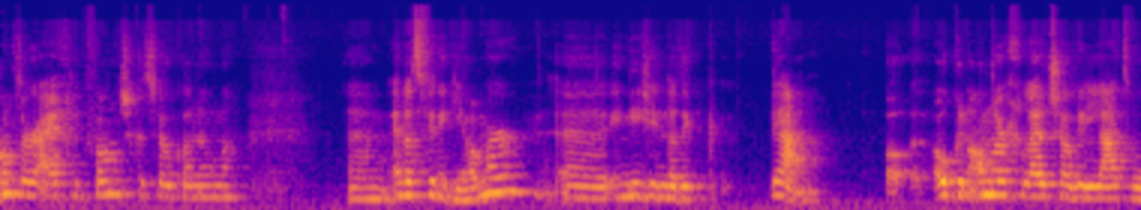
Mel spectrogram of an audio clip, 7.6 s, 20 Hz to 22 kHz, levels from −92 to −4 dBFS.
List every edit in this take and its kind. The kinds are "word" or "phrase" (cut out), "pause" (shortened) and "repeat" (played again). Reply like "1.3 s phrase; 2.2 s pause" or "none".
none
